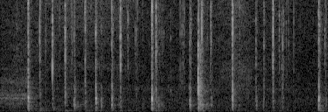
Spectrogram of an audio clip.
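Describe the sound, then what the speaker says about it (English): Quiet, close typing on a computer keyboard, a rapid uneven run of light key clicks with a few heavier taps, heard alone without voices. "so I'll type it out."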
